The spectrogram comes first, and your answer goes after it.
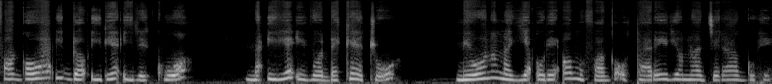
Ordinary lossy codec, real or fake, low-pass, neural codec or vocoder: none; fake; none; codec, 44.1 kHz, 2.6 kbps, DAC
